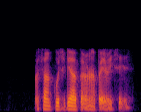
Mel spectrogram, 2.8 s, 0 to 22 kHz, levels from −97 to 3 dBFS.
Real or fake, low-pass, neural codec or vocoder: fake; 3.6 kHz; autoencoder, 22.05 kHz, a latent of 192 numbers a frame, VITS, trained on one speaker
